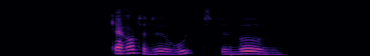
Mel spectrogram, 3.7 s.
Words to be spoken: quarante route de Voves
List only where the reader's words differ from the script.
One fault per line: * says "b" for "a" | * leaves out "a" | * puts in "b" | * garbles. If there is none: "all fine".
* puts in "deux"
